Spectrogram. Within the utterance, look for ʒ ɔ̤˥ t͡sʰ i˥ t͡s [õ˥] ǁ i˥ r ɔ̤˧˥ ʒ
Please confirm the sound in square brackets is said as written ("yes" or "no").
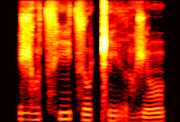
no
